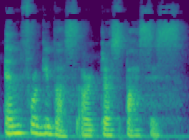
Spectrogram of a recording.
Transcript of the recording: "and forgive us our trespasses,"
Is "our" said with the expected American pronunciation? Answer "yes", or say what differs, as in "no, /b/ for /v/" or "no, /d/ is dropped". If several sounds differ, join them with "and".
no, /w/ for /ɹ/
